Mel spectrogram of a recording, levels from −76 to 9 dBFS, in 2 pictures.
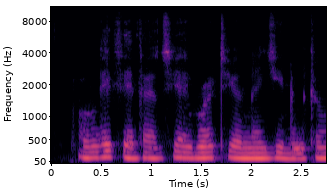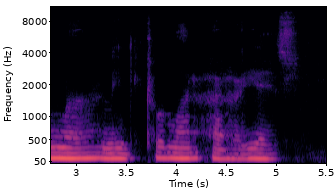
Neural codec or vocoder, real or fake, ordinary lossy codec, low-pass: codec, 24 kHz, 0.9 kbps, WavTokenizer, medium music audio release; fake; none; 9.9 kHz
